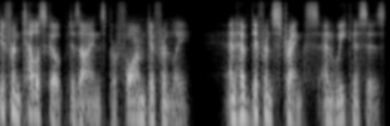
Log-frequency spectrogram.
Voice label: british male to american male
